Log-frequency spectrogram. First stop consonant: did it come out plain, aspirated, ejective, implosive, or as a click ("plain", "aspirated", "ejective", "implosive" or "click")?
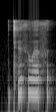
ejective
